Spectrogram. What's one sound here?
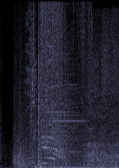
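A young man shouts a battle cry.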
